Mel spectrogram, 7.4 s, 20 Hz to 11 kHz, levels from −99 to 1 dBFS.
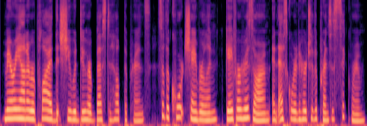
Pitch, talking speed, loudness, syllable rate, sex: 210 Hz, 230 wpm, -17 LUFS, 5.4 syllables/s, female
